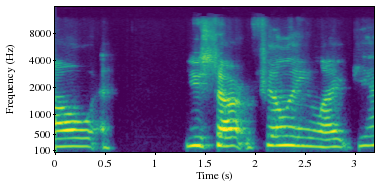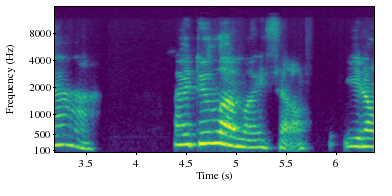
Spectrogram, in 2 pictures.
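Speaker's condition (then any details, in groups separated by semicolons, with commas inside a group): Cerebral palsy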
